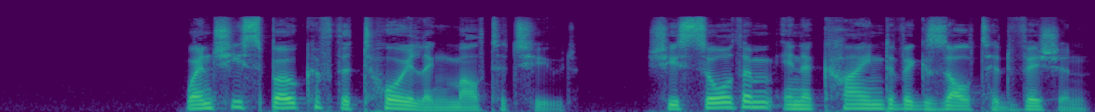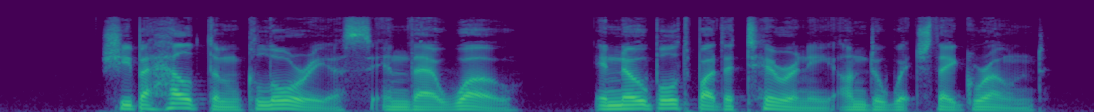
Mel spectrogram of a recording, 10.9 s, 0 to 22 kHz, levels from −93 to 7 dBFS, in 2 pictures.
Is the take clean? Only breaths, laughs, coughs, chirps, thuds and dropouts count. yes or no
yes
